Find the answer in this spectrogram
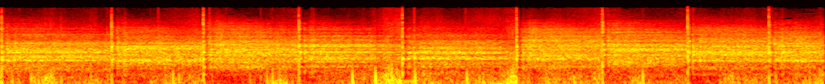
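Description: Rattan arnis sticks clacking against one another in a steady rhythm of sharp strikes, about two to three a second, as two sticks are played against one in a sinawali pattern.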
